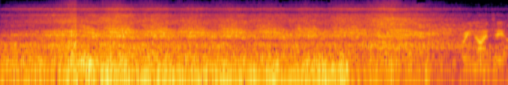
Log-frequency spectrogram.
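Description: An Avanti West Coast train from London Euston to Manchester Piccadilly roars through Watford Junction station at speed, a loud sustained rush of wheels and air that fades slightly near the end, with a voice talking over it.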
